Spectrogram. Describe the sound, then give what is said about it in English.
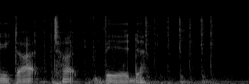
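Typing a URL on a computer keyboard: a quick clatter of key presses runs steadily beneath a voice that talks throughout. “You need to type the URL. You need to put quotes.”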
